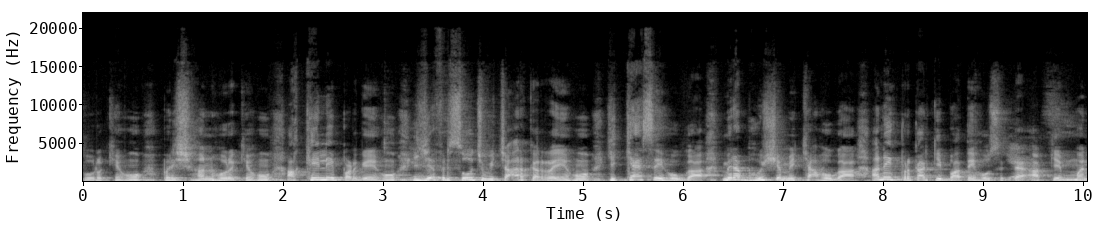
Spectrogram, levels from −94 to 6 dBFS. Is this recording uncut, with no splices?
yes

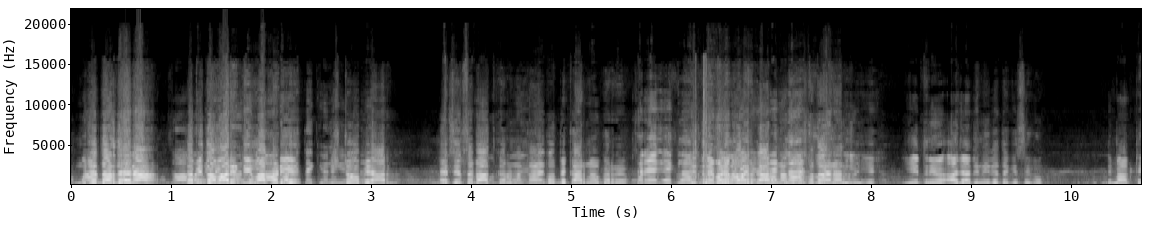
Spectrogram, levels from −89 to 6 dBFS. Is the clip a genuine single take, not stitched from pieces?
no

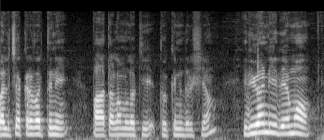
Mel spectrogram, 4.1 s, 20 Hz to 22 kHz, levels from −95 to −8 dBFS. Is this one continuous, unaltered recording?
no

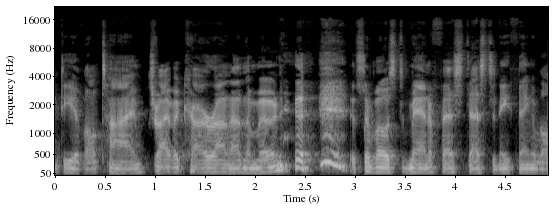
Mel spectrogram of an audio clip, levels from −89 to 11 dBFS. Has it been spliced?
yes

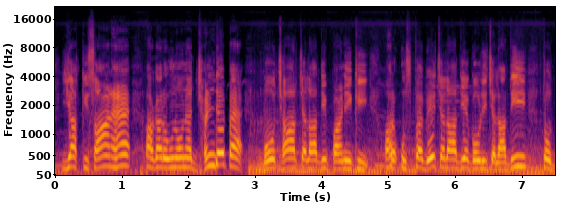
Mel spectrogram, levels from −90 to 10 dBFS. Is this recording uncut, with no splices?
yes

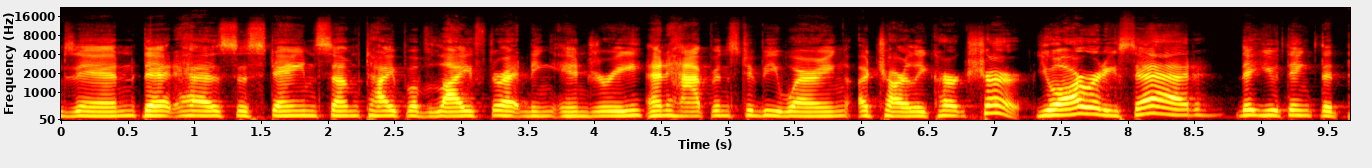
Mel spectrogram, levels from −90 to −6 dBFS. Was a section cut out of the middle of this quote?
yes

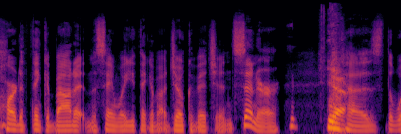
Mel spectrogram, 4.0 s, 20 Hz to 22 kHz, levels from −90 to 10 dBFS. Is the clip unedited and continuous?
yes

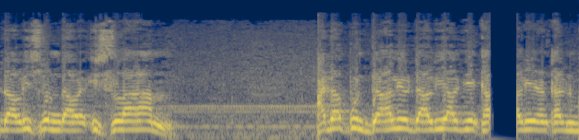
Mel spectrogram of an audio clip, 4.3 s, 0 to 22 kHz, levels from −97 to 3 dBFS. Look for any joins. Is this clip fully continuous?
yes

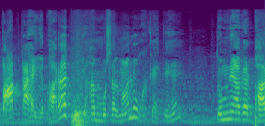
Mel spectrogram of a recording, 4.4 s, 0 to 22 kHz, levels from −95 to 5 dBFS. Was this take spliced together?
yes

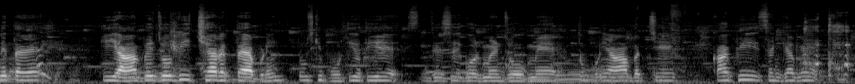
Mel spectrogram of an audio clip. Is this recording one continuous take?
yes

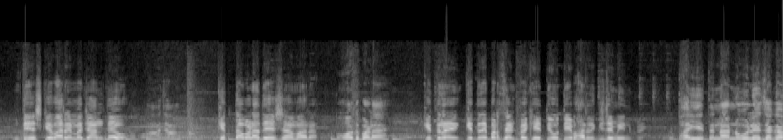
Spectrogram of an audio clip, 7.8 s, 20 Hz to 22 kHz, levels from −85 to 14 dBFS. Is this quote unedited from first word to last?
yes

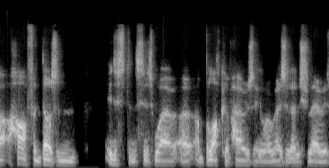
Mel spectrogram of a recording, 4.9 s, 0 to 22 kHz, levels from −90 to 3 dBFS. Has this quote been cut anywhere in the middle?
no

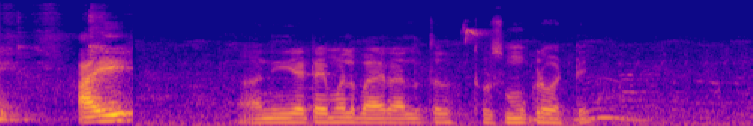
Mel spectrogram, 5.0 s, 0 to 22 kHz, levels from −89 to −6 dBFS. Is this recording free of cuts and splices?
no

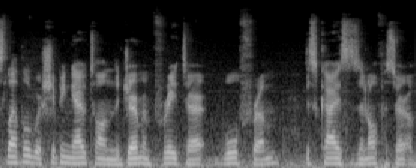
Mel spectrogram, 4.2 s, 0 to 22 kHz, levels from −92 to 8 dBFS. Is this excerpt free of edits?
yes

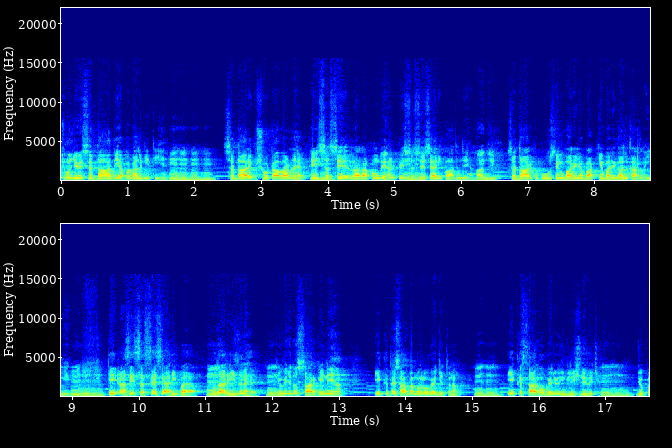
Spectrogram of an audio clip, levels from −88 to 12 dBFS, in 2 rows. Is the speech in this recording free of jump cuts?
yes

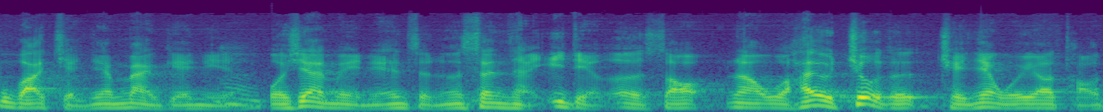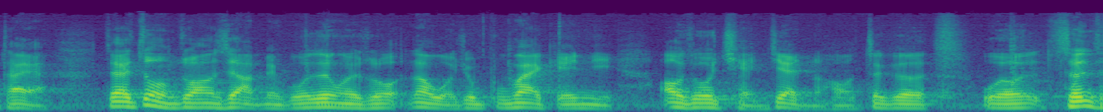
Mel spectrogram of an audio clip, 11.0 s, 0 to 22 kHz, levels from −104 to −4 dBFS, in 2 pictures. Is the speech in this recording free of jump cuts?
no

